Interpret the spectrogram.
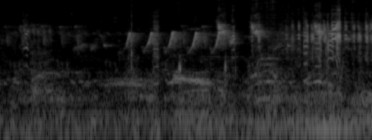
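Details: Group of caged zebra finches in an aviary, white and gray varieties including a rare white one, relaxing: quick downward-sweeping chirps in a loose series, with scattered sharper high notes later and a faint background hum.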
